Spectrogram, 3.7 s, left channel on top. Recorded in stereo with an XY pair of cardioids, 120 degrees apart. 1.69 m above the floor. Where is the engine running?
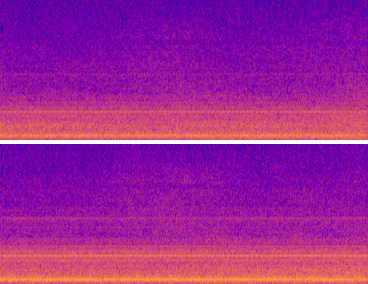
40° right.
